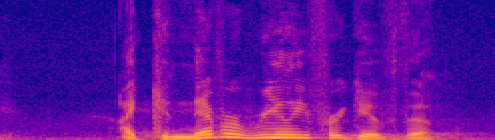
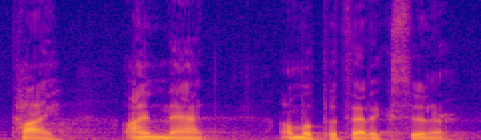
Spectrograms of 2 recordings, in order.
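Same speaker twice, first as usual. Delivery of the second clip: mock confession; 9 semitones lower, 4 dB quieter than usual. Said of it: "just greet those around you".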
